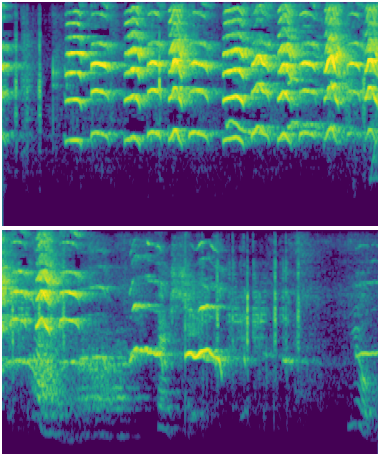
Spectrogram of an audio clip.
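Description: English Cocker Spaniel puppies give high, squeaky whines and yelps in quick, uneven succession indoors.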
